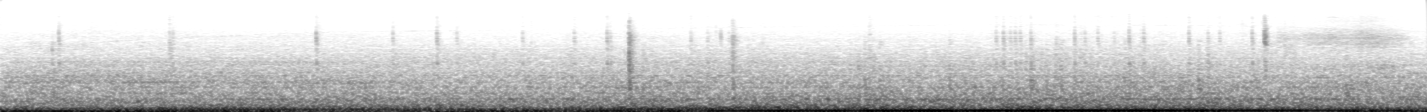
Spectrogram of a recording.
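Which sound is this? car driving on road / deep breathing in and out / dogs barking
car driving on road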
